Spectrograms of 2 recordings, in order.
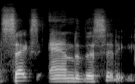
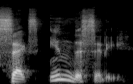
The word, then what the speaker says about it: Sex and the City: to goldman girls no you said it right okay sex and the city yeah a lot of people think that it's sex in the city oh gotcha sex in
